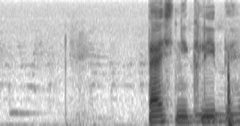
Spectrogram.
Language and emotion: Russian, neutral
